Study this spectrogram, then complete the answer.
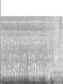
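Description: A giant's deep, rumbling snore drones low and steady through one long, breath-like stretch, heard alone at moderate loudness.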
